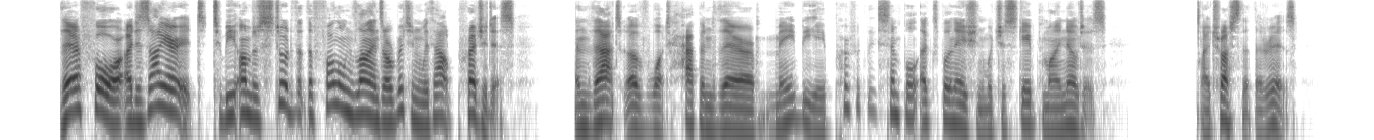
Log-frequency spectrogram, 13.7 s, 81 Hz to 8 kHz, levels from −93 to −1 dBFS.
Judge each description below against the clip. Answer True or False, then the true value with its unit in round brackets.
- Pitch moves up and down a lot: True (7.2 semitones)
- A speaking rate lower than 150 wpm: False (155 wpm)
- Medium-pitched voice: True (150 Hz)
